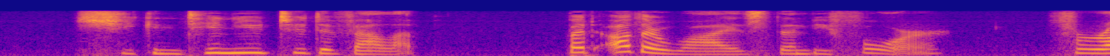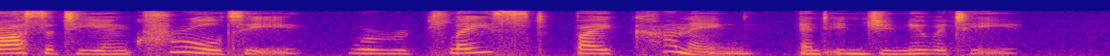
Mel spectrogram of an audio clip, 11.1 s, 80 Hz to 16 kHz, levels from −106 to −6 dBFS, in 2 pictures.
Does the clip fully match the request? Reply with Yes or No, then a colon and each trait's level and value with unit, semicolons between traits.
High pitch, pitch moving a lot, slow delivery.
No: high, 245 Hz; average, 3.5 semitones; slow, 90 wpm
